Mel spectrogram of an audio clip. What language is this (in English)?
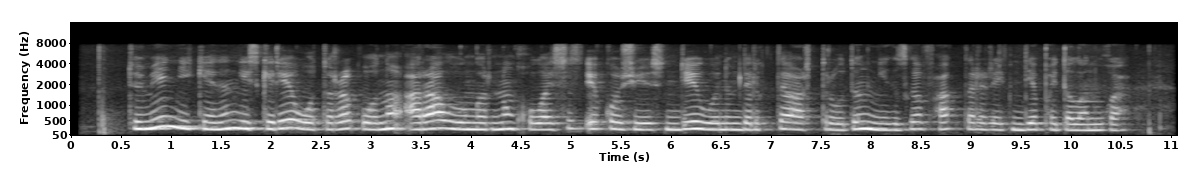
Kazakh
